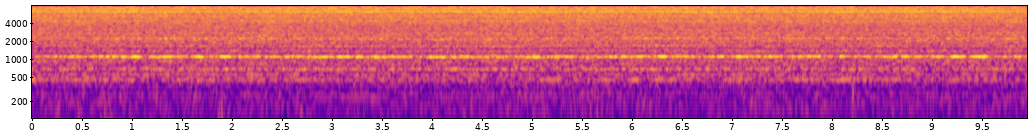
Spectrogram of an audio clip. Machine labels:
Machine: fan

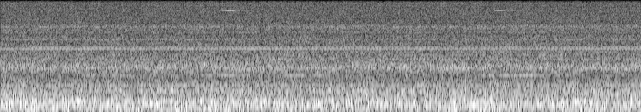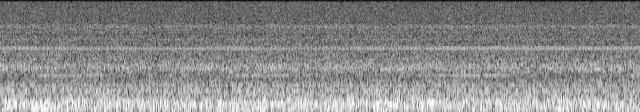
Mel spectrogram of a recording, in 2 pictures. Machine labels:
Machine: pump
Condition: normal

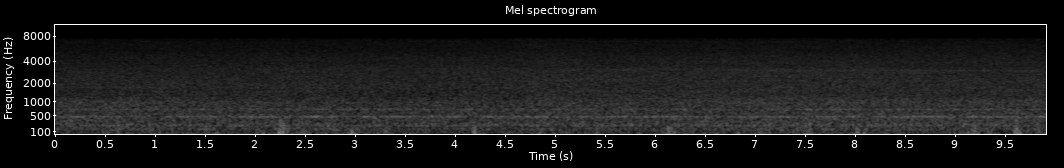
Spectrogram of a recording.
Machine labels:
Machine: fan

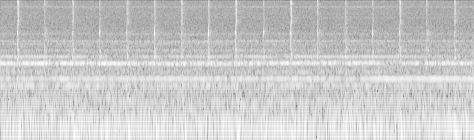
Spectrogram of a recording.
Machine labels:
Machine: valve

